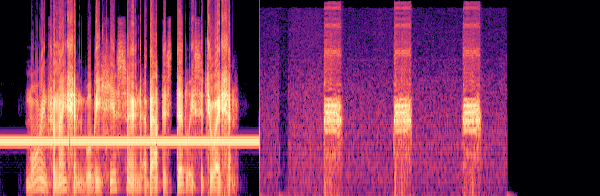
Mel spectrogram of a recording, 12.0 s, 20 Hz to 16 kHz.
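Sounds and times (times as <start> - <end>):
steady alert tone: 0.6 - 4.8.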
